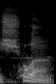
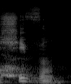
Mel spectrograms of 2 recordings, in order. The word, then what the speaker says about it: Schwann: o oligodendrócito, mas é chamada células de Schwann ou células de Chivan. Tá? Fique à vontade para pronunciar da maneira que vocês preferirem.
